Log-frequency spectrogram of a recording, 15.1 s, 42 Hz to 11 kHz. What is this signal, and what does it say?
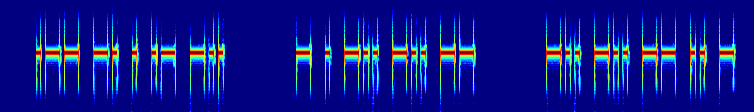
Morse code, heard as a keyed tone, about 13 wpm, 800 Hz. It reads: WNEAD TEDDM DDMIT
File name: CW / DET / 1 3 1500C S C 12wpm 2750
